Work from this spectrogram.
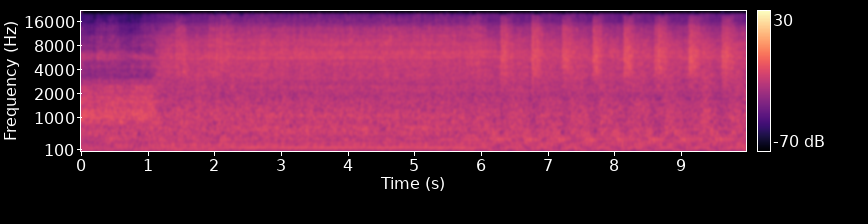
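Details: MTD snowblower, 2–3 years old with about an hour of runtime, won't-start case, started by cord at half throttle with choke: steady briefly, then hunting and sputtering; suspected fuel starvation from low fuel or a plugged pilot jet.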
